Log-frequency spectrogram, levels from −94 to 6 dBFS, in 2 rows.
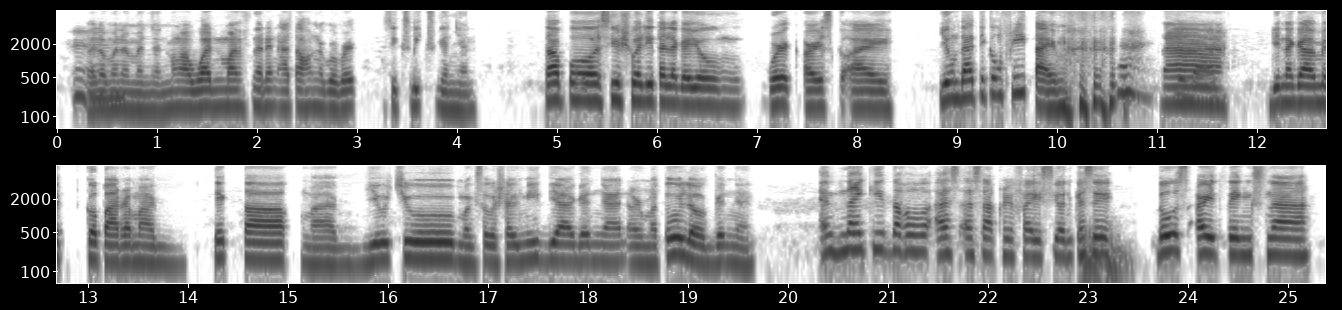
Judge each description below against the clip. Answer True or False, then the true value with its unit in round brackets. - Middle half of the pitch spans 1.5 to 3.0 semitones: False (4.8 semitones)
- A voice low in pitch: False (165 Hz)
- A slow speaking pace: True (125 wpm)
